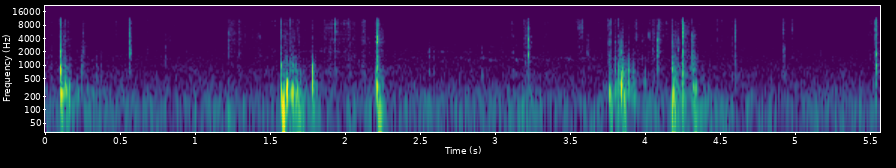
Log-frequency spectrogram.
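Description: A metal knife carves and scrapes thin slices off a hand-sized solid soap bar, yellow with a purple glitter layer, held in a hand with long red-black nails. Twelve soft, bright, crisp scrapes and crunches come at irregular intervals over a quiet background, each dying away at once.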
